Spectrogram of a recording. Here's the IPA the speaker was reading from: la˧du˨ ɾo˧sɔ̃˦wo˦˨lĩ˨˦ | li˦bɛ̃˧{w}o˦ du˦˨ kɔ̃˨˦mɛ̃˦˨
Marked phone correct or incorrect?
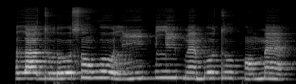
incorrect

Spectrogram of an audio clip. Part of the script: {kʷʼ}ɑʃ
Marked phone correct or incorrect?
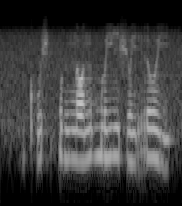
correct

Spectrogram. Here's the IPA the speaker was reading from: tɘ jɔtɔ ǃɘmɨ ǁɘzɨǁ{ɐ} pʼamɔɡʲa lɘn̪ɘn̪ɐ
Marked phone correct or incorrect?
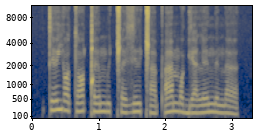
incorrect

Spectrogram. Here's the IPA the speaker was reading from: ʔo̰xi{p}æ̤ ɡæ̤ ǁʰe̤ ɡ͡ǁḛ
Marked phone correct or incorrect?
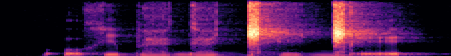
correct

